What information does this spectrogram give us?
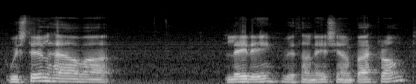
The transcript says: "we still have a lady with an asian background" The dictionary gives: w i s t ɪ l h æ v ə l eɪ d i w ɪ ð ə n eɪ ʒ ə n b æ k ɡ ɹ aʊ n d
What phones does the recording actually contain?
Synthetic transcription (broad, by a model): w i s t ɪ l h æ v ə l eɪ d i w ɪ ð ə n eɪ s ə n b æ k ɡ ɹ aʊ n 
